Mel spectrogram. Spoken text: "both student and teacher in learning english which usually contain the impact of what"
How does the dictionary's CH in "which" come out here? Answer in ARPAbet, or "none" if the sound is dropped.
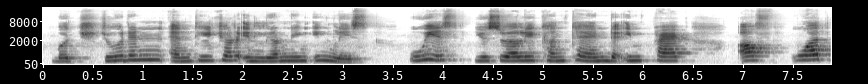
S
